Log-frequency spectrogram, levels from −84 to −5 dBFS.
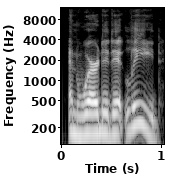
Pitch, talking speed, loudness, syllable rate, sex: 170 Hz, 290 wpm, -16 LUFS, 6.7 syllables/s, male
